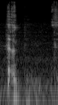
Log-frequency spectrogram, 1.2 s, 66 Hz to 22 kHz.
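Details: Adult with rare condition since December 2015 after surgery causing multiple nerve damage (pudendal, phrenic, vagus nerves affected, diaphragm contracting involuntarily): single sharp abrupt hiccup with a short voiced catch, then quiet breathing; hiccup.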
